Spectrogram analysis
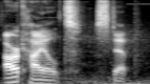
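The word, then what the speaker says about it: Archylte Steppe: So is it archile? Like the T is silent? It's archiled step.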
